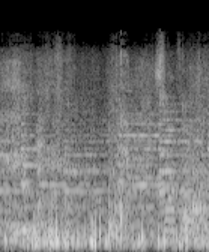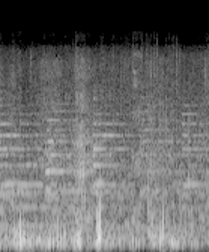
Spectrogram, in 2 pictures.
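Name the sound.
church bells ringing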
